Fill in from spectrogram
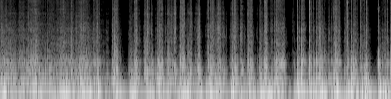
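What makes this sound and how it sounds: Fingertips and short nails rapidly scratch and tap the hollow steel-mesh grille of an upright microphone. The result is a dense, boomy stream of low rumbling scrapes and thuds with a deep resonance, broken by a few brief near-silent gaps.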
